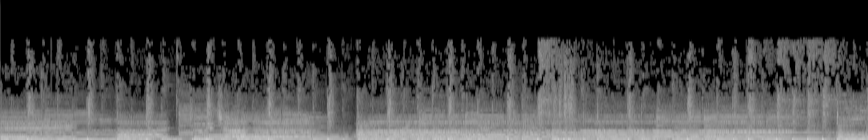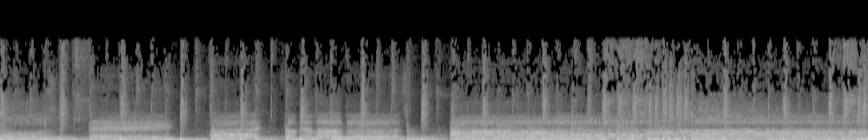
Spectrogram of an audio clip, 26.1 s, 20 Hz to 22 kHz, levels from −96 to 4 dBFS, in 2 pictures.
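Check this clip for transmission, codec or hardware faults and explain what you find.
One fault is present. At 0.76 s there is a bit error spike: a single corrupted sample where one bit flipped in storage or on a digital link, throwing the value by a power of two, peaking at about -24 dBFS, then returning. It sounds like one sharp, broadband tick unrelated to the surrounding sound.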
